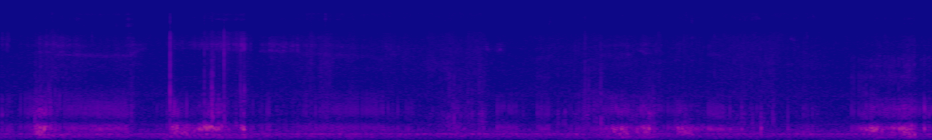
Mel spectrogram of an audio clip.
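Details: Domestic cat purring while being massaged, one of four pet cats including senior shelter adoptees; steady low rumbling purr with breathy swells every few seconds, quiet indoor room.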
